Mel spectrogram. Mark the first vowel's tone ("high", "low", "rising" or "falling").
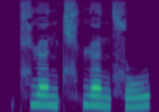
falling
